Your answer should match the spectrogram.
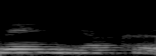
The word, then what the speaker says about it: Shinrin-yoku: Shinrin-yoku? Shinrin-yoku.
